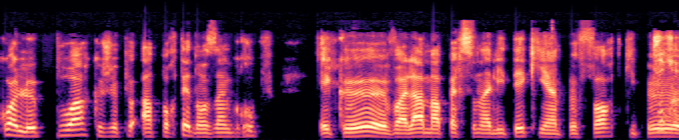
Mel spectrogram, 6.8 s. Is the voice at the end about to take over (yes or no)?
no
